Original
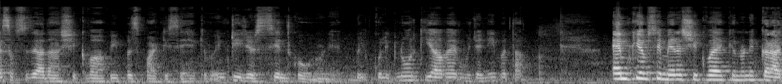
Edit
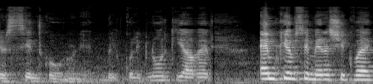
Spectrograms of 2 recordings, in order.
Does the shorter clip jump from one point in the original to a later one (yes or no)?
yes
